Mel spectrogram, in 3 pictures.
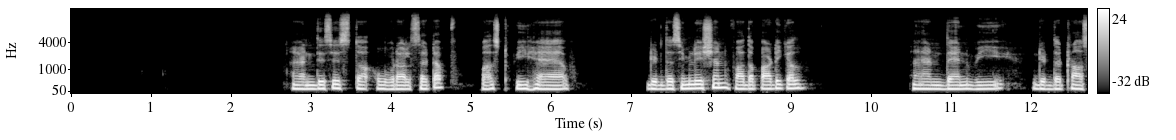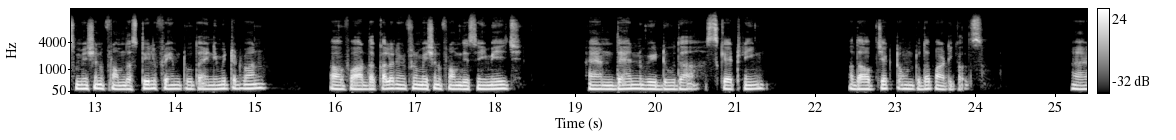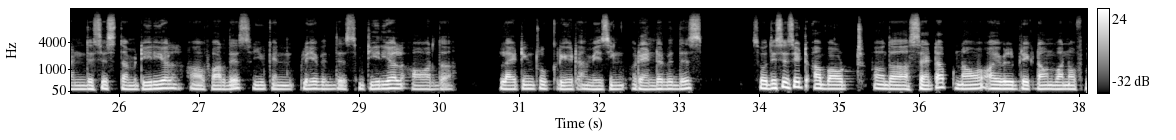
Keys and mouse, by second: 1.1 middle click, 2.6 ctrl+space, 2.7 click, 4.0 click, 5.4-7.1 drag, 9.4-10.7 drag, 11.5-13.0 drag, 14.2-15.3 drag, 15.8 click, 16.5 middle click, 17.8-19.2 drag, 19.3 middle click, 19.9-21.4 drag, 21.7-22.9 drag, 23.7 click, 24.0 middle click, 24.5 ctrl+space, 25.0 click, 26.7 click, 27.9 click.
